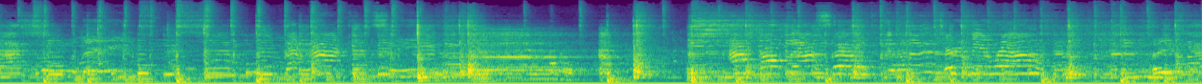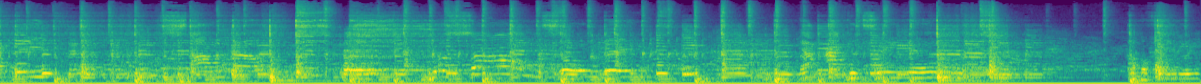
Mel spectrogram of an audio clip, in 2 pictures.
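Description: Live blues-rock band playing: electric guitar, bass and drum kit, with a man singing over the band. Near the end the band drops out briefly, then comes back in.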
